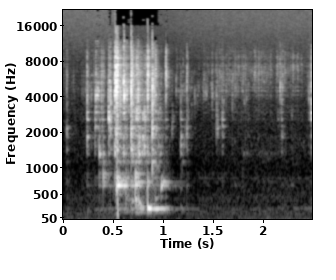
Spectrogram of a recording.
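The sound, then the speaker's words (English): A brief rush of splashing waterfall water surges up, punctuated by a couple of hollow drips and plops, then fades to a faint trickle; a waterfall-and-drips sound effect. No voices. “This one says waterfall and drips.”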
